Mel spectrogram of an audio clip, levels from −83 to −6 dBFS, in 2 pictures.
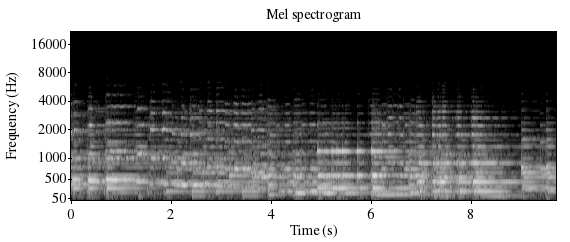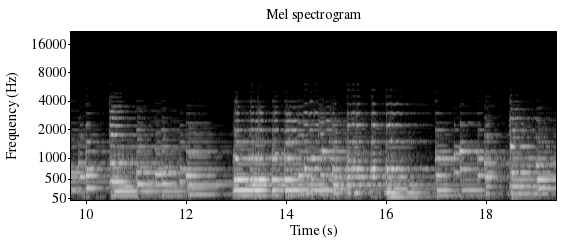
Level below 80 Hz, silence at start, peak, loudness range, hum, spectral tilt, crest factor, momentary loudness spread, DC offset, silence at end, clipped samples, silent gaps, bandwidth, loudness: -60 dBFS; 0 s; -10 dBFS; 4 LU; none; -9 dB/octave; 16 dB; 9 LU; under 0.1%; 0 s; under 0.1%; none; 6.2 kHz; -26 LUFS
